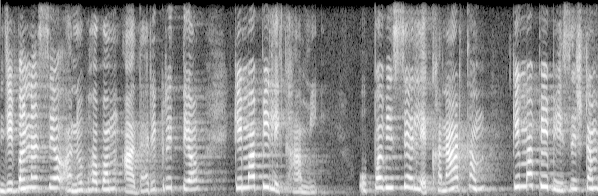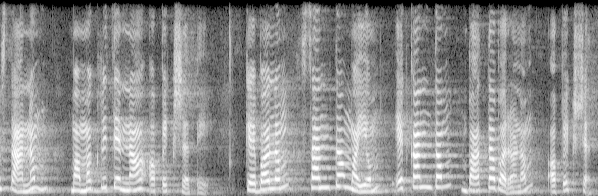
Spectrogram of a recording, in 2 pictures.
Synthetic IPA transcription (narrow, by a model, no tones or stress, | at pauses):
d͡ʒibɐnɐsjɐʔɐnubʱɐʋɐmaːd̪ʱaːɾikɾit̪jɐ | kimɐpilikʰaːmi | upɐʋisjɐleːkʰɐnaːɾt̪ʰɐmkimɐpibʱisiʃʈɐmst̪ʰaːnɐmːɐmɐkɾit̪enaːʔɐpeːkʂɐt̪e | keːbɐlɐmsant̪ɐmɐjɐmeːkant̪ɐmbaːt̪aːʋɐɾɐɳ̃ɐmɐ̰peːkʂɐt̪e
